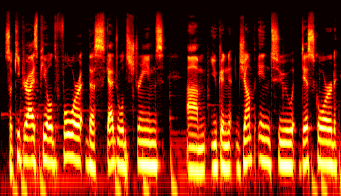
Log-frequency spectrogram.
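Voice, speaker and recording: A man hosting a live game stream, chatting casually with viewers and greeting them by name. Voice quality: deep radio-style voice. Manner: laid-back, chatty, greets chat members by name. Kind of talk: live stream chat while shiny hunting. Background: soft lo-fi music.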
